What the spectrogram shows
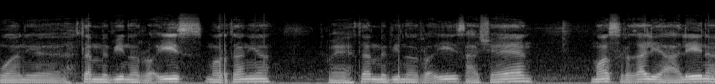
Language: Arabic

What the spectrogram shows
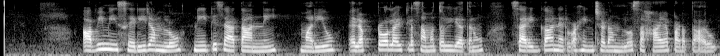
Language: Telugu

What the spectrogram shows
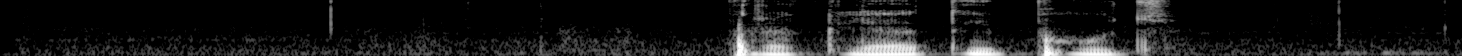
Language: Russian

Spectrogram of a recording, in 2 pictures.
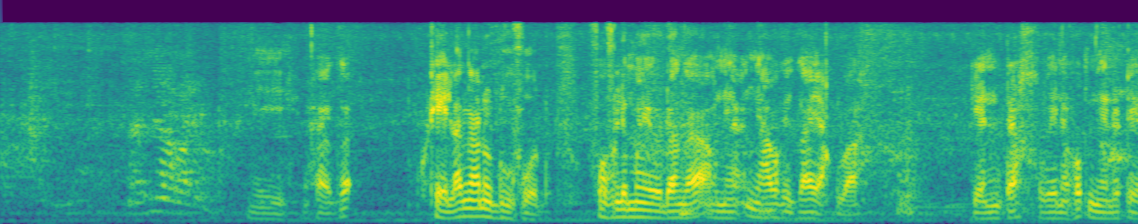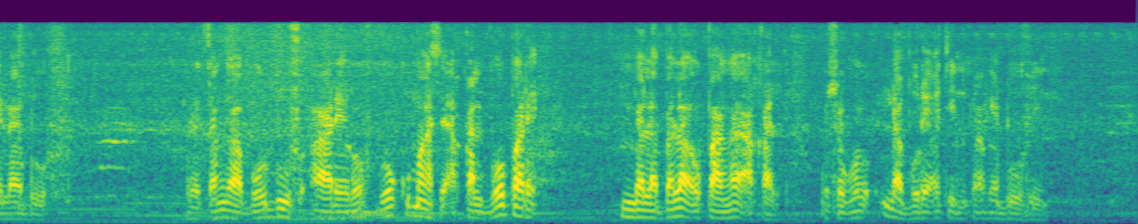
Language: Serer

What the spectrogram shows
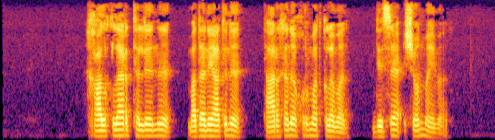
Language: Uzbek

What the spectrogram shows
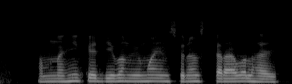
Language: Magahi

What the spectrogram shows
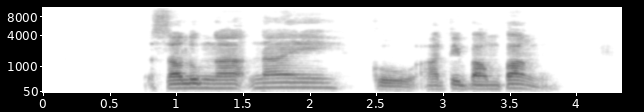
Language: Sakizaya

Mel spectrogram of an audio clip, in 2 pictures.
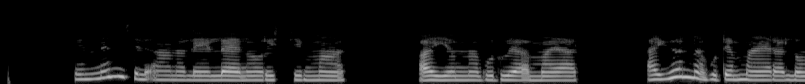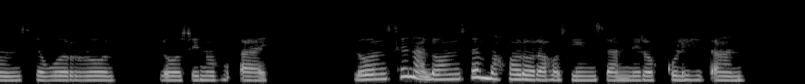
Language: Sidamo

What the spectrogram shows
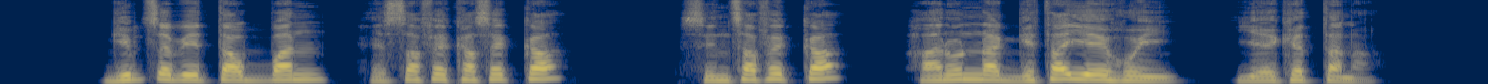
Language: Gofa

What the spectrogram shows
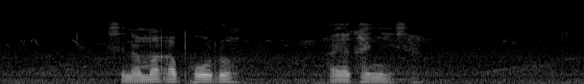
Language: South Ndebele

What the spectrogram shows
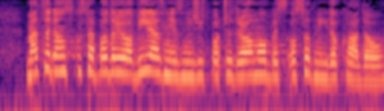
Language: Slovak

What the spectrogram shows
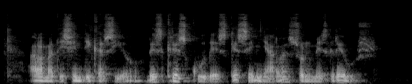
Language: Catalan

